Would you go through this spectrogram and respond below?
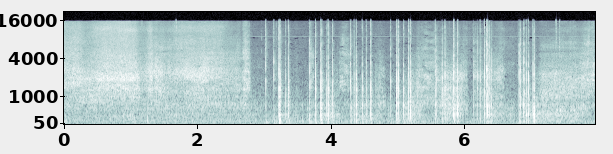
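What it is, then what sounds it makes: Cardboard box. Long acrylic nails scratch across the lid of a large, flat, printed cardboard keyboard box that is closed, making a steady, bright, hissing scrape for the first few seconds. They then tap the lid in a quick, uneven run of sharp, crisp clicks that stop dead with almost no ring.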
